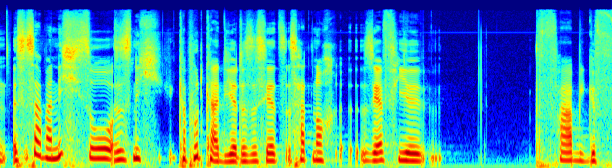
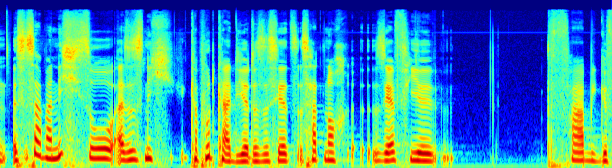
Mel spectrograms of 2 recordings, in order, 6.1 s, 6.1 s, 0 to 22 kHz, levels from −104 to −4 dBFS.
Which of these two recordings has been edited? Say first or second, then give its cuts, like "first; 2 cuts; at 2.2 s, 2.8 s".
first; 1 cut; at 1.1 s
